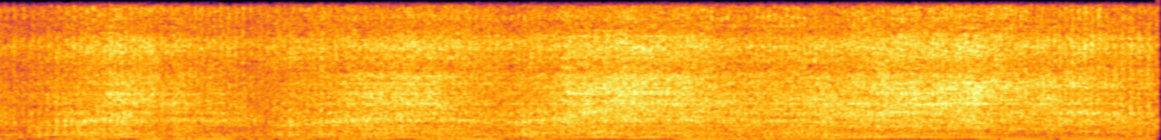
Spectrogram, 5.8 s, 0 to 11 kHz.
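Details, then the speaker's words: Yamaha Jupiter MX 150 after rebuild (new piston, connecting rod, bearings, camshaft and rocker arm, water pump seal that had let coolant into oil): steady, smooth single-cylinder idle, no knocks or ticks; runs normally again. "Ya, udah nyala normal halus seperti sedia kala semestinya."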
